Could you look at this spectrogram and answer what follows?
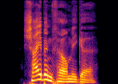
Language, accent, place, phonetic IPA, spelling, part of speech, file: German, Germany, Berlin, [ˈʃaɪ̯bn̩ˌfœʁmɪɡə], scheibenförmige, adjective, De-scheibenförmige.ogg
- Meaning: inflection of scheibenförmig: 1. strong/mixed nominative/accusative feminine singular 2. strong nominative/accusative plural 3. weak nominative all-gender singular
